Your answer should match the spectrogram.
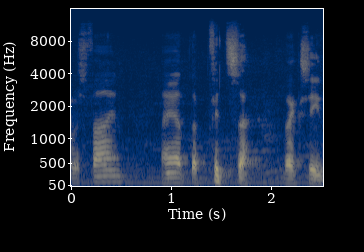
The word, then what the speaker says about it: Pfizer: I had the Pfizer vaccine. That's how the Germans pronounce it, Pfizer.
